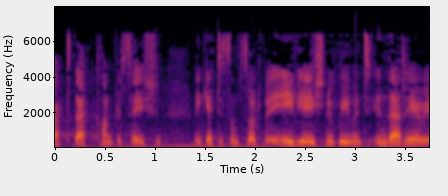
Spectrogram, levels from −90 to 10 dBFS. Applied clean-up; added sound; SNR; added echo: none; Rain; 20 dB; none.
